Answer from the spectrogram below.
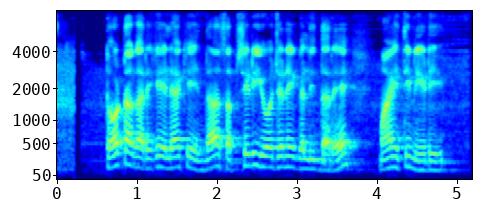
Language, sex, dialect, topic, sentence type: Kannada, male, Mysore Kannada, agriculture, question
